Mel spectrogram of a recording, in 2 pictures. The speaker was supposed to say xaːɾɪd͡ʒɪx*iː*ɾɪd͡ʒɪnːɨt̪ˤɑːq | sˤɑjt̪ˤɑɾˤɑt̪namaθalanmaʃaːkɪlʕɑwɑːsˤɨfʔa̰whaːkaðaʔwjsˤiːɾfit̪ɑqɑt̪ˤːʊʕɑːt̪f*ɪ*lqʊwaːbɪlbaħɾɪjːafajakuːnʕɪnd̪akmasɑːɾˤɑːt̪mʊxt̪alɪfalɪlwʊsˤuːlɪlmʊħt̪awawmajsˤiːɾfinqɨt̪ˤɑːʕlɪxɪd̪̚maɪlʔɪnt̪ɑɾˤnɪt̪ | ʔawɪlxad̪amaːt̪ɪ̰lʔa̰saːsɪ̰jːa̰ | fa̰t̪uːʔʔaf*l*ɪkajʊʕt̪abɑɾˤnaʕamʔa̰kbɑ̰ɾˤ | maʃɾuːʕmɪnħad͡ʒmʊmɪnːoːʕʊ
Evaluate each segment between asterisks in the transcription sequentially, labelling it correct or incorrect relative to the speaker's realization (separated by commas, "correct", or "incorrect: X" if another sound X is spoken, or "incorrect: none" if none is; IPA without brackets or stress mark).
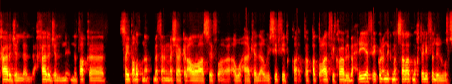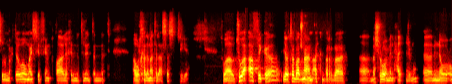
incorrect: aː, incorrect: i, incorrect: ɾ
